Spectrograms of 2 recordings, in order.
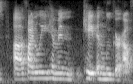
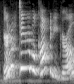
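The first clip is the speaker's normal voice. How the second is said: much higher, louder and fast, insisting; emphatic reassurance; 13 semitones higher, 3 dB louder than usual. Retold or imitated. Viewer shouting encouragement at the heroine, high and fast. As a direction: blurt it out at the screen, rushing to reassure. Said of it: "I had the same reaction ... I was like".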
